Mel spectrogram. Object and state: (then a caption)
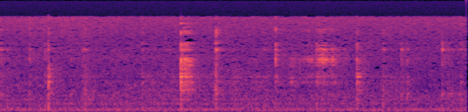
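Wooden bowl with lid. Slow fingertip and nail taps land on a small, round, hollow, polished wooden bowl, empty, with its wooden lid held tilted against it. Six soft, dry knocks sound at uneven intervals, each fading quickly over a steady low background hum.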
